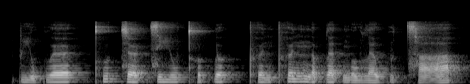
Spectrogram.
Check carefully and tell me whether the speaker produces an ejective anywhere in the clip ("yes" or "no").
no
